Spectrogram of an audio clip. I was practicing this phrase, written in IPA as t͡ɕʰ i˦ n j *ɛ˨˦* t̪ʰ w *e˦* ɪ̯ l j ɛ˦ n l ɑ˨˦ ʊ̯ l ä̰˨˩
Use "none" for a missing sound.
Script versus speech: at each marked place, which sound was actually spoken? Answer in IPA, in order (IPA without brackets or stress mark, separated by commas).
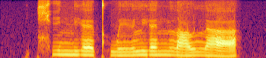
ɛ˦, e˨˦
